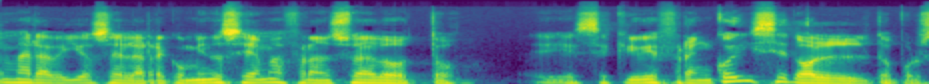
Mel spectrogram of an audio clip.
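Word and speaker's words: Françoise Dolto: francesa que es maravillosa la recomiendo se llama franois doto se escribe francois dolto por si quieren buscarla después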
